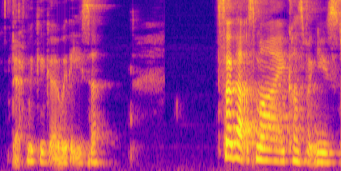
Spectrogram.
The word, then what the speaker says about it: ESA: It's not pronounced ESA, they prefer ESA.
